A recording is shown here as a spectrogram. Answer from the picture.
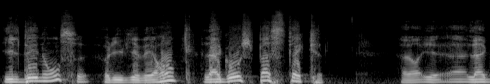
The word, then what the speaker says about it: Véran: Et là, c'est Olivier Véran, Véran pardon, pourquoi je me trompe toujours quand je prononce son nom, lui Oui, avant, il était ministre de la Santé.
